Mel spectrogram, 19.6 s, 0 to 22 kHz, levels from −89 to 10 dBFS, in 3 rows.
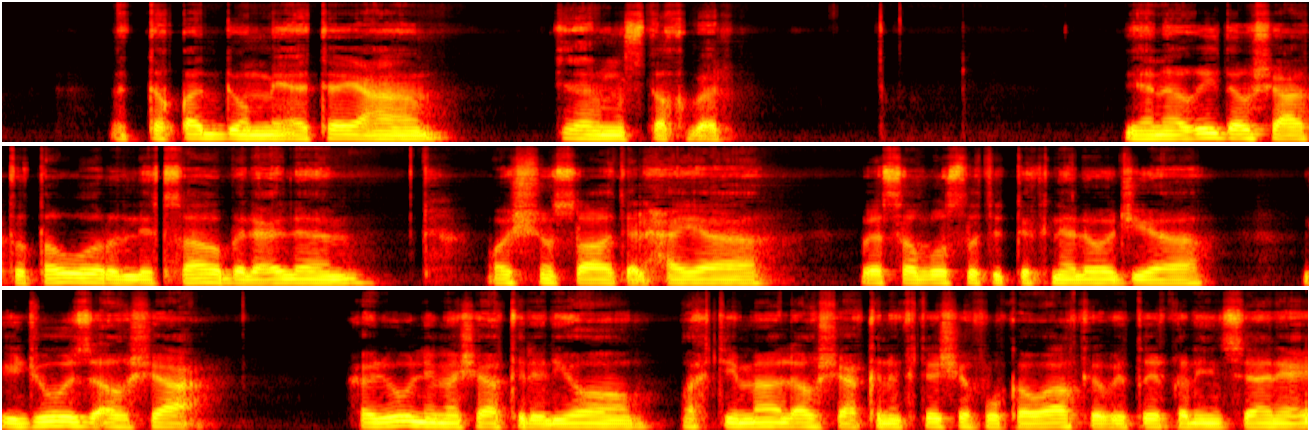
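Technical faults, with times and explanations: Nothing in this speech recording stands out as a technical problem; there's just nothing to flag here.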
